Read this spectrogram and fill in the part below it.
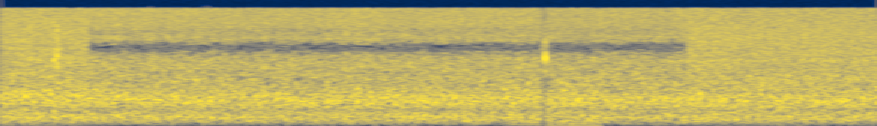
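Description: A fast river rushes loudly over rocks close by.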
